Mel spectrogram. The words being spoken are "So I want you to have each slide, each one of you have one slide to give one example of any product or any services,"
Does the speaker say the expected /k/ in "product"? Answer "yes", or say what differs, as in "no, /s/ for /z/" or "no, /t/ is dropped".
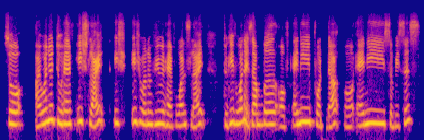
yes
